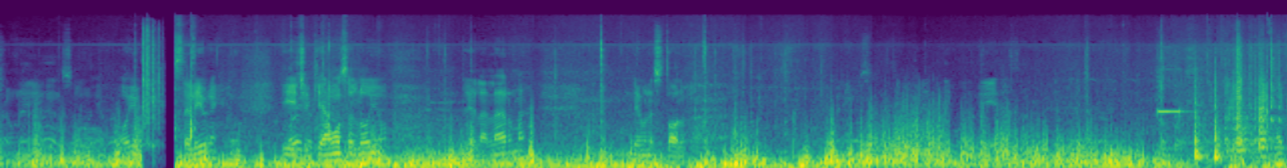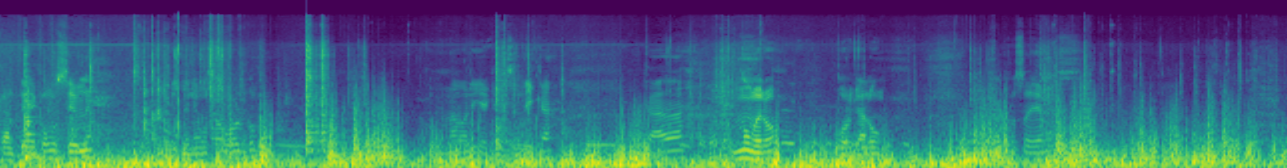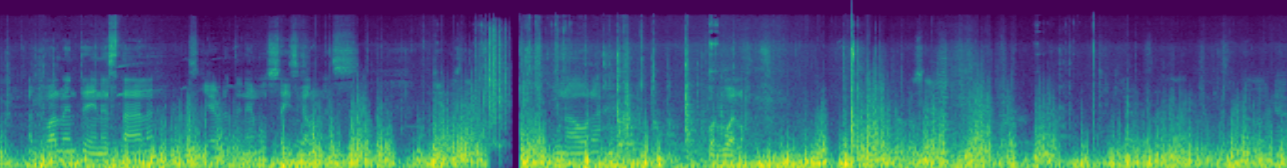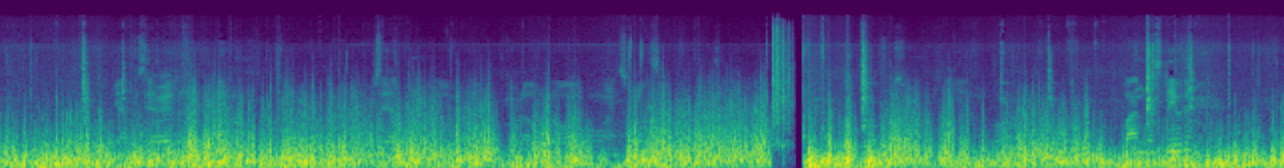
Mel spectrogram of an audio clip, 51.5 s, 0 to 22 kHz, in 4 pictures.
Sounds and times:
Speech: 0.0 - 3.9, 4.6 - 5.3, 6.3 - 7.0, 8.3 - 10.2, 12.6 - 13.9, 14.6 - 15.5, 17.3 - 18.4, 19.3 - 21.8, 22.8 - 23.7, 26.0 - 29.3, 31.2 - 31.9, 32.8 - 33.2, 34.5 - 35.4, 36.8 - 38.7, 39.8 - 41.1, 42.3 - 45.4, 48.0 - 49.1, 49.8 - 50.6.

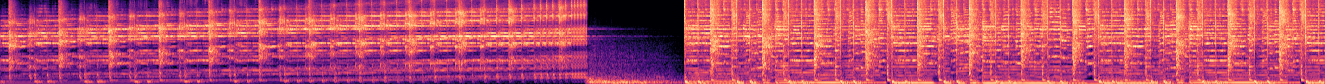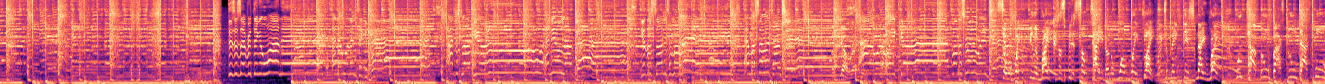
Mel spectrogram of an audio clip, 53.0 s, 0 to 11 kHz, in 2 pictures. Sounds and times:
Rhythm and blues: 0.0 - 11.8, 13.7 - 31.7, 32.3 - 53.0.

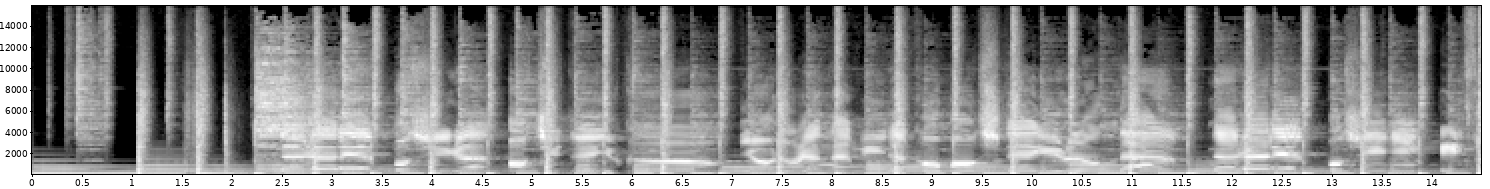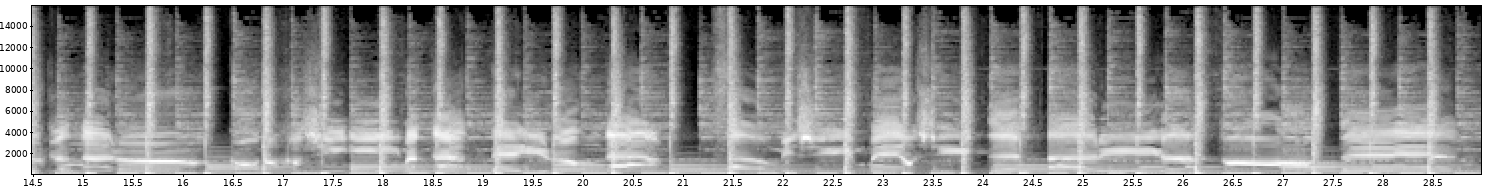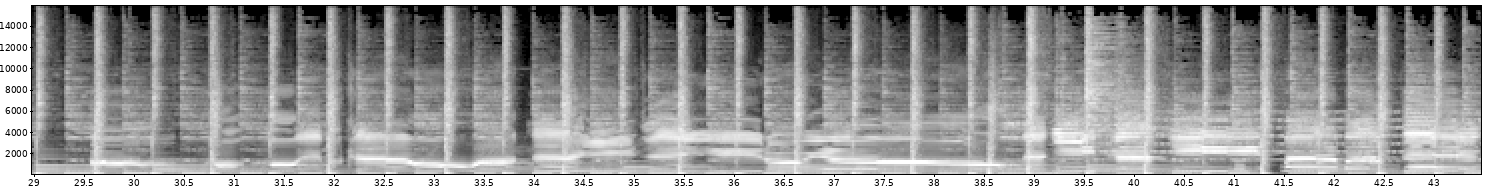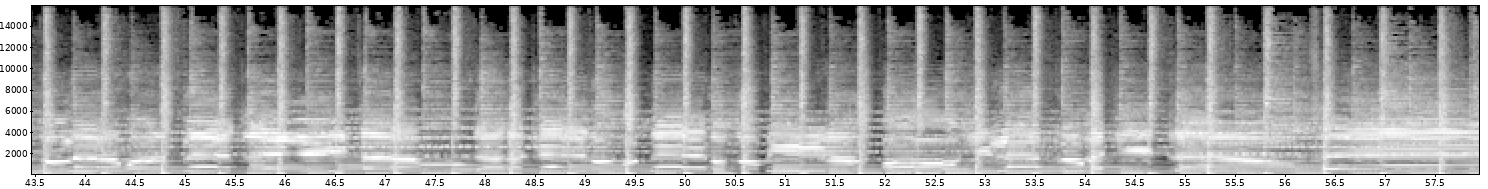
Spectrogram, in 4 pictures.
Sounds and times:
Music: 0.0 - 57.9.

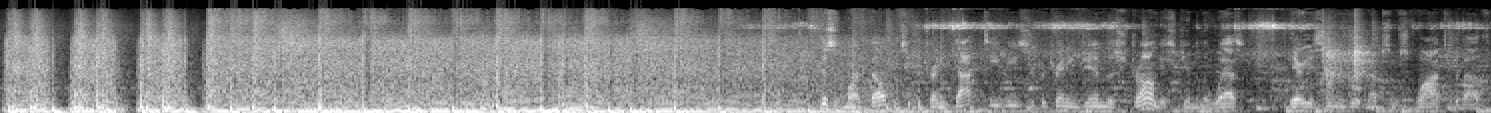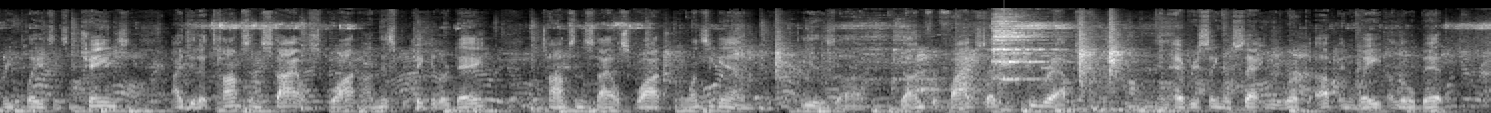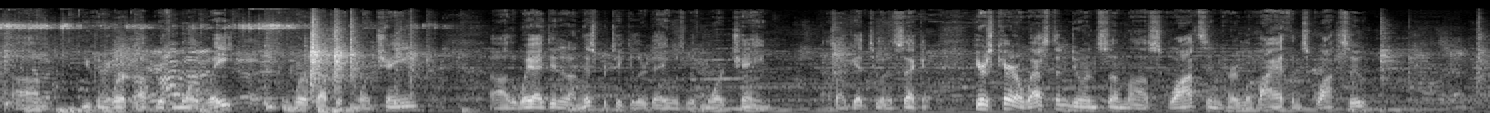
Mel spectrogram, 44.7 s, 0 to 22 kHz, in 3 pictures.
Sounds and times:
Music: 0.0 - 44.7
Speech: 8.2 - 34.1, 34.7 - 44.7.

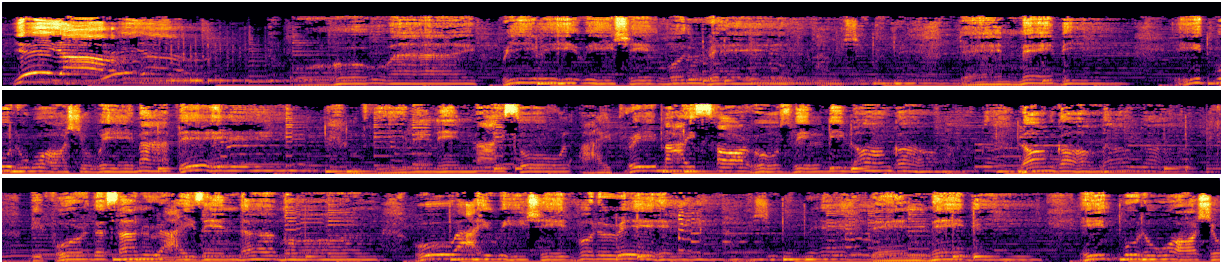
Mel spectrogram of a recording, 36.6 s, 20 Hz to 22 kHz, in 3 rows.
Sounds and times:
Music: 0.0 - 36.5.

